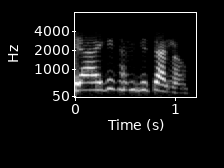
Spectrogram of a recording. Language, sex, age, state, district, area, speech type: Odia, female, 60+, Odisha, Jharsuguda, rural, conversation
